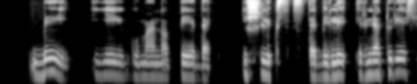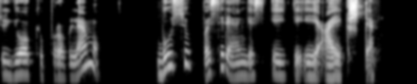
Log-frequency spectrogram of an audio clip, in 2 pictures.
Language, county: Lithuanian, Kaunas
